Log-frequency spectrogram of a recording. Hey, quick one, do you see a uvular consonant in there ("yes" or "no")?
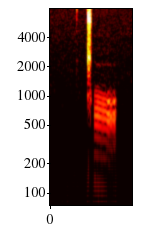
no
